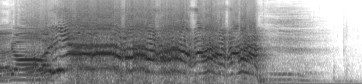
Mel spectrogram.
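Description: A young man screams loudly and shrilly up close.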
